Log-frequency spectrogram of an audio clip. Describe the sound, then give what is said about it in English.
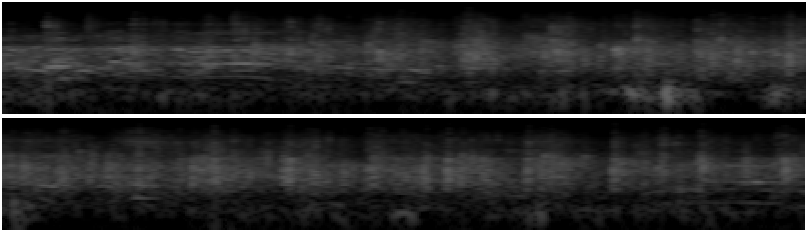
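A crowd at a church service applauds steadily for about six seconds, a dense, even wash of many hands clapping at once with no pauses, sustained at a consistent loudness throughout. “If it ain't true, don't clap.”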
